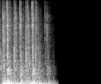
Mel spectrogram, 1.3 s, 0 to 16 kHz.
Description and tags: Door Handle Resistance
Recording of a door handle being rattled like it won't open. This is a dry version of a sound to be used for a PC game. Kam i2 into a Zoom H4N.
